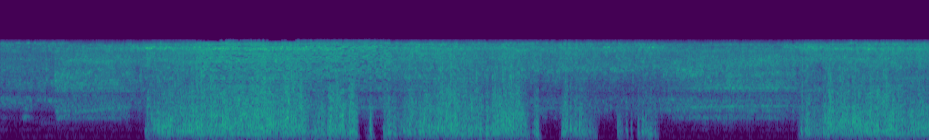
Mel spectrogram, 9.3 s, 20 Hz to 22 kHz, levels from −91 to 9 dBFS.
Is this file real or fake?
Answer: fake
